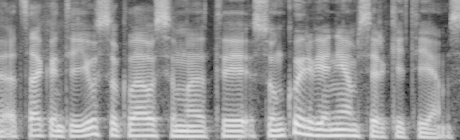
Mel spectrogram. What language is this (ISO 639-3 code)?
lit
